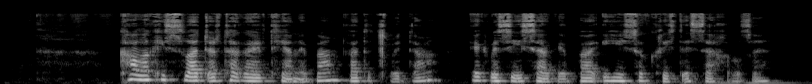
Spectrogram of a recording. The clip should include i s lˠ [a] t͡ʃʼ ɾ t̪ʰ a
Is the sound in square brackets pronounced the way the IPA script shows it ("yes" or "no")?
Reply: yes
